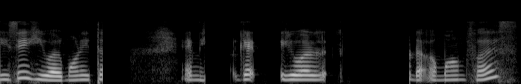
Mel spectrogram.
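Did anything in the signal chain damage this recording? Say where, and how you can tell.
Yes, at the driver or buffer stage: blocks of digital silence at 1.02–1.28, 2.05–2.30 and 3.51–4.10 s cut the speech abruptly. The two 256 ms gaps fit a missed 4096-sample buffer.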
